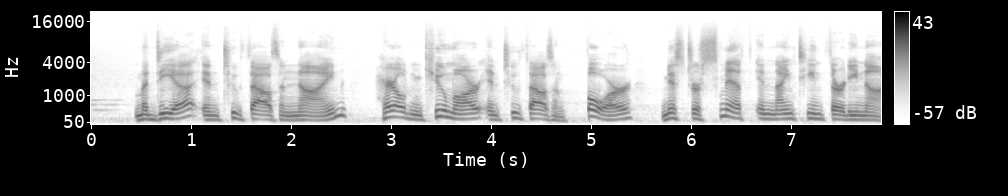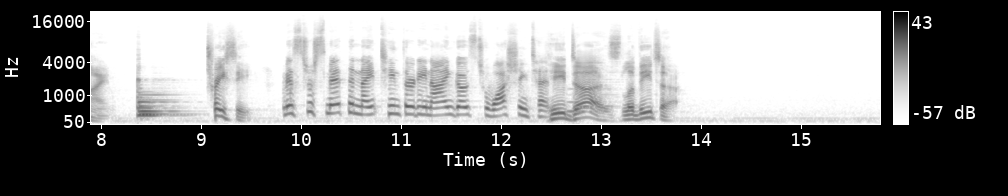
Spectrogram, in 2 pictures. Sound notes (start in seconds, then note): 8.7 electric chime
